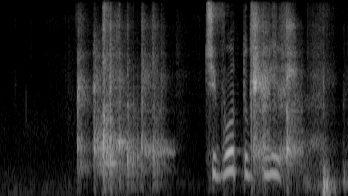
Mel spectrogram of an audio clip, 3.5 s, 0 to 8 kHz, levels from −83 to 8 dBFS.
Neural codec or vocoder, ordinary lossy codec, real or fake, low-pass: codec, 16 kHz, 0.8 kbps, ZipCodec; none; fake; none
